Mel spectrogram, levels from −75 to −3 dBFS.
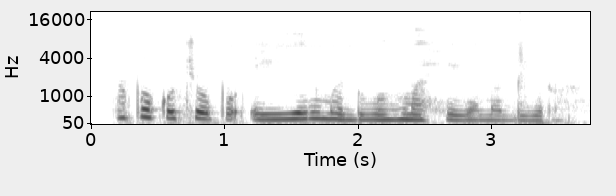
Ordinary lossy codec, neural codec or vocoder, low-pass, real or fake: none; none; none; real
